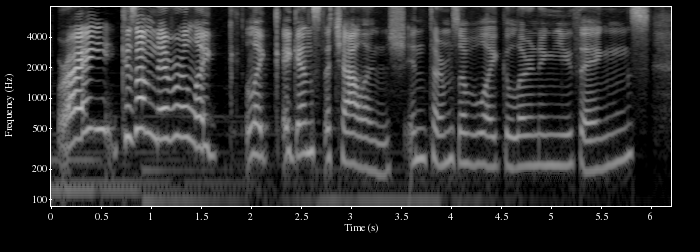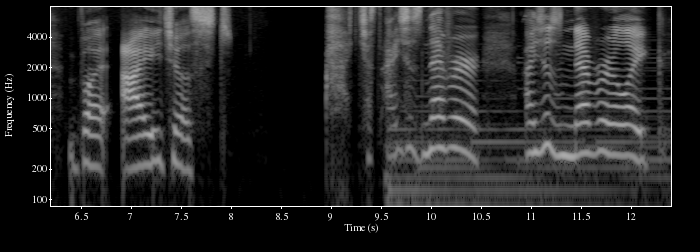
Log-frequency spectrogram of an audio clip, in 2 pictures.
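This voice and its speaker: A young streamer from the Czech Republic, Czech by first language, chats casually while drawing, rambling, laughing often and searching for words. Her high voice is pushed, bright and smooth, and she takes it slowly. Faint music plays underneath.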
